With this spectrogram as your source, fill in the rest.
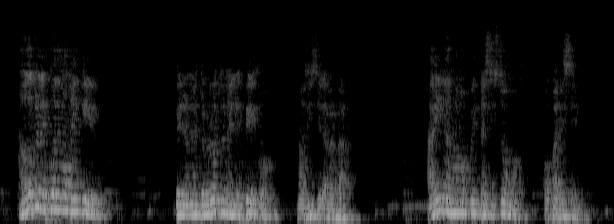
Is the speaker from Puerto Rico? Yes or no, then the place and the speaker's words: no; Uruguay; Nosotros somos uruguayos. Aquí, en nuestro país, hay mucha gente que no es uruguaya.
